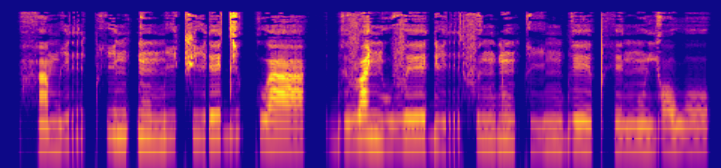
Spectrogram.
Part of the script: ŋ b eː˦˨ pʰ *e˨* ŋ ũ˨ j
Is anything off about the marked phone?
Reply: no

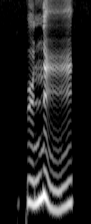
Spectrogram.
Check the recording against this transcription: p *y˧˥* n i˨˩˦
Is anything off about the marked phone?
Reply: no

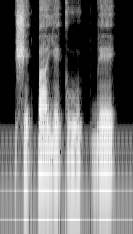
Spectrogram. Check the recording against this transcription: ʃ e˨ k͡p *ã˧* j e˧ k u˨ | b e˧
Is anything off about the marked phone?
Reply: yes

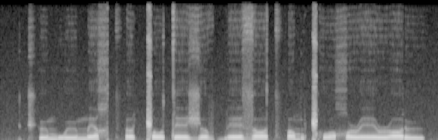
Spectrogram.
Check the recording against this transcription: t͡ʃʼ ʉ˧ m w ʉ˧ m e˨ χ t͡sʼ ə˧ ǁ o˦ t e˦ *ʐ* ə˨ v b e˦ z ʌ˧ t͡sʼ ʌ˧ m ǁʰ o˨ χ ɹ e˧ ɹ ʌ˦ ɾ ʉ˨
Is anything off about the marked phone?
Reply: yes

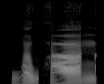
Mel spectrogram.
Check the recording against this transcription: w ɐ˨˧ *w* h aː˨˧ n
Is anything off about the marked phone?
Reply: no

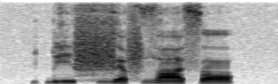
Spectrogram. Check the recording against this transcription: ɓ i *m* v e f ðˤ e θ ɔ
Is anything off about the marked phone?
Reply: yes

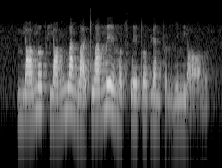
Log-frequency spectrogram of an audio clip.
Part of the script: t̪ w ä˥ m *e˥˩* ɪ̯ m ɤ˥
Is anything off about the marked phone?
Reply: no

